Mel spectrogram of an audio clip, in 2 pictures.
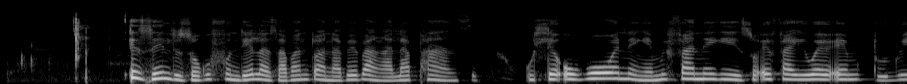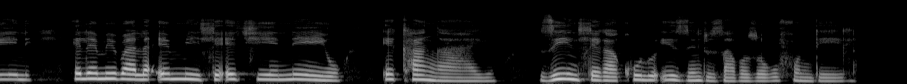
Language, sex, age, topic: North Ndebele, male, 36-49, education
